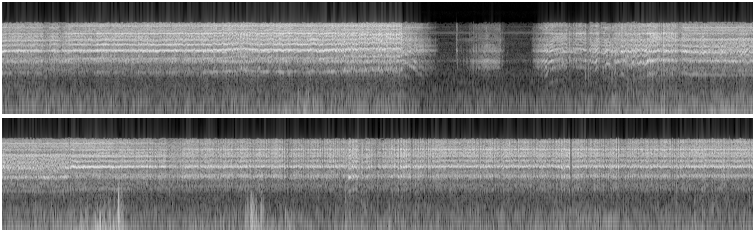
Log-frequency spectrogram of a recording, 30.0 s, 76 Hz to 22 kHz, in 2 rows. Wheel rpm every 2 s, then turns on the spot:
170, 160, 160, 150, 30, 70, 140, 160, 160, 160, 160, 160, 170, 170, 160.
8-10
